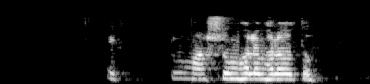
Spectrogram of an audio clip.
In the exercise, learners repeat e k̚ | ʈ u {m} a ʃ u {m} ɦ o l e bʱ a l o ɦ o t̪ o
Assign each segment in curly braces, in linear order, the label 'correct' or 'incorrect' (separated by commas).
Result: correct, correct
